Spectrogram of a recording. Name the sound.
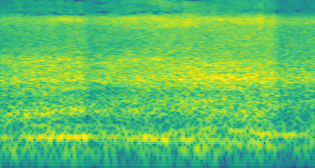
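road traffic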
